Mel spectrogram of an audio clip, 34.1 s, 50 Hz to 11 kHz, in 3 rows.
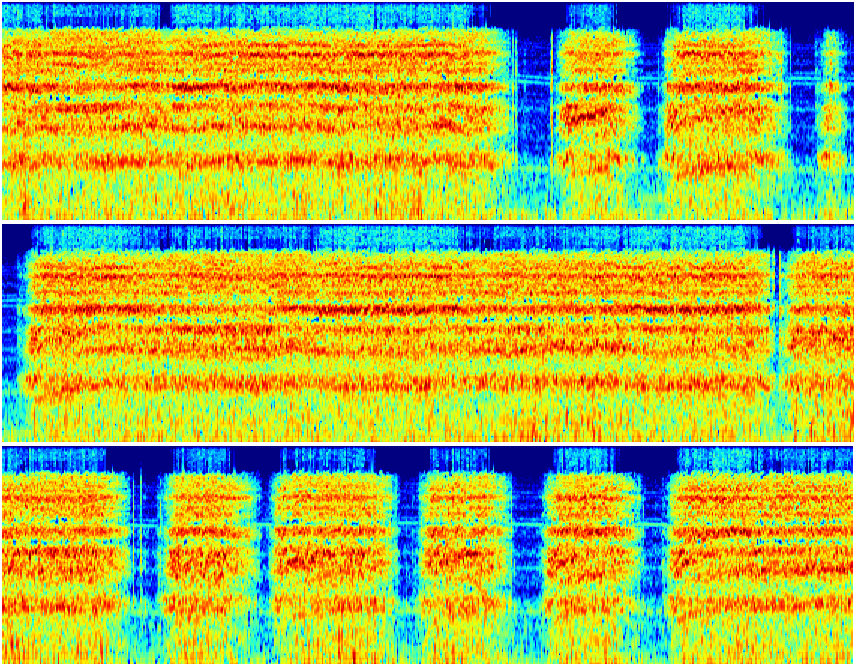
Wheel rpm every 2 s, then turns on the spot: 210, 230, 220, 80, 100, 40, 200, 210, 210, 220, 170, 170, 80, 130, 70, 90, 200.
none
